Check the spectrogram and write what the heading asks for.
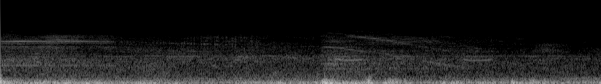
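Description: Arrma Limitless RC speed-run car on 8S power making a speed pass: the high-pitched whine of its brushless motor and drivetrain fades in the first second, and a few falling whines follow about three seconds in as it slows in the distance, over a steady low rumble.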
